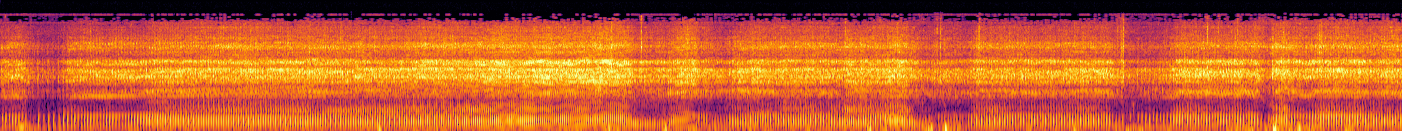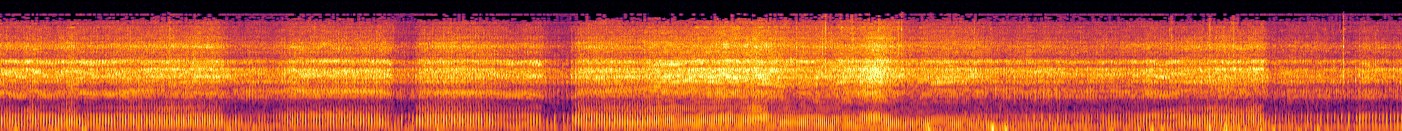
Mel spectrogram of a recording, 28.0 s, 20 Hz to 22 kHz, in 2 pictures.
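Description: Honda CRF250R motocross bike's four-stroke single-cylinder engine running hard, the throttle shut off briefly again and again and the revs sweeping back up each time. Occasional sharp knocks from the bike over the rough track.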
